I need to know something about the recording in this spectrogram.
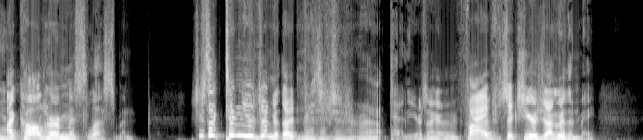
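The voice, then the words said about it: Southern American drawl. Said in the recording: “I'm Southern ... my Southern drawl”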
